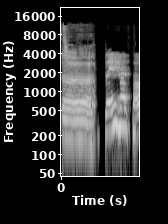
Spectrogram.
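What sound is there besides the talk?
cat meowing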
